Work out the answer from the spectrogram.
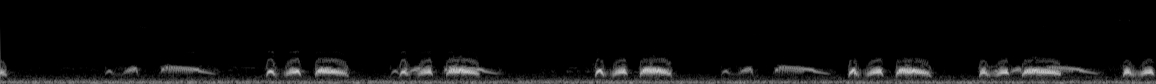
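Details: Soft, hollow coos from a spotted dove used for luring wild doves. Gliding falling notes alternate with clusters of quick double hoots, spread across the recording with steady low rumble behind.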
